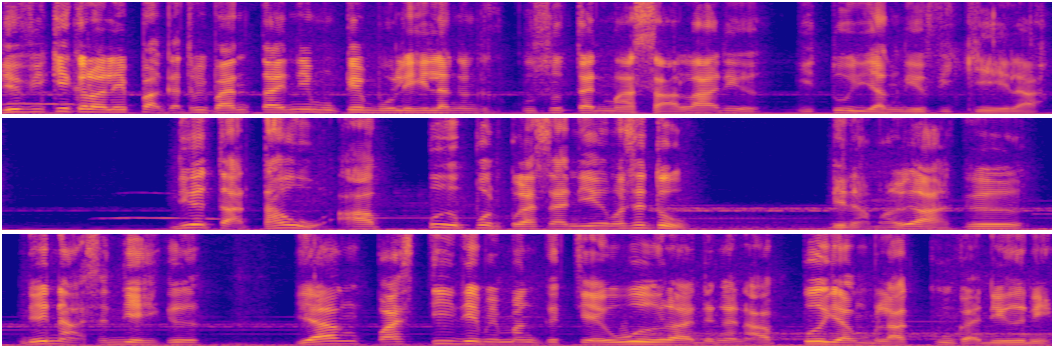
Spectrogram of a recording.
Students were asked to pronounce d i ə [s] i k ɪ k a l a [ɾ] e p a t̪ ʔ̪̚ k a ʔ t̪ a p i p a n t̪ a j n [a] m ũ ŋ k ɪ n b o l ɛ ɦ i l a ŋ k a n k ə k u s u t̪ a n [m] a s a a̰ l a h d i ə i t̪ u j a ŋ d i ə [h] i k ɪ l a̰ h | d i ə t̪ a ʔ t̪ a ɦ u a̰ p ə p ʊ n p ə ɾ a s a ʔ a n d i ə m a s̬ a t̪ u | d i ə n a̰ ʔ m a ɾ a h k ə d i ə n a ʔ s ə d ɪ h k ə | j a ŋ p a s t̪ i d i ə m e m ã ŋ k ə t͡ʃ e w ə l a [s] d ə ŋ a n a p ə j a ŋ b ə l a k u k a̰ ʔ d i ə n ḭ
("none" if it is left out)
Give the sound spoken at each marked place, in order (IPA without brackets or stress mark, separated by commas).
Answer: f, l, i, m, f, h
